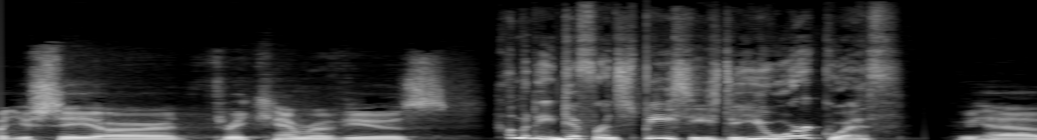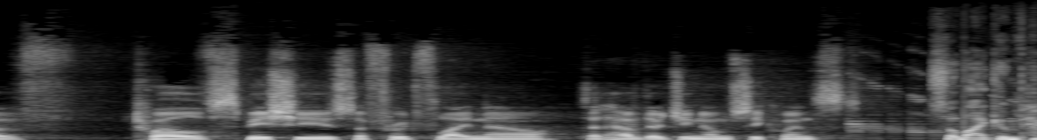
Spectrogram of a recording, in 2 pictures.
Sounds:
speech synthesizer, music, speech

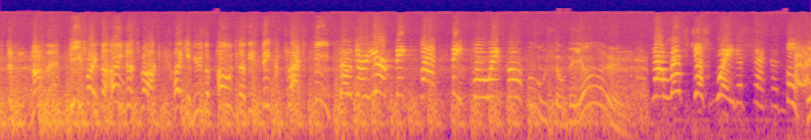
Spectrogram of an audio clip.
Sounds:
speech, outside, rural or natural

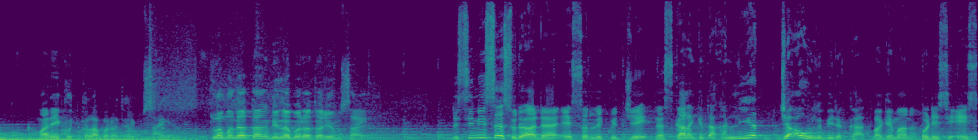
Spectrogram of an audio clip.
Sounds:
speech, music

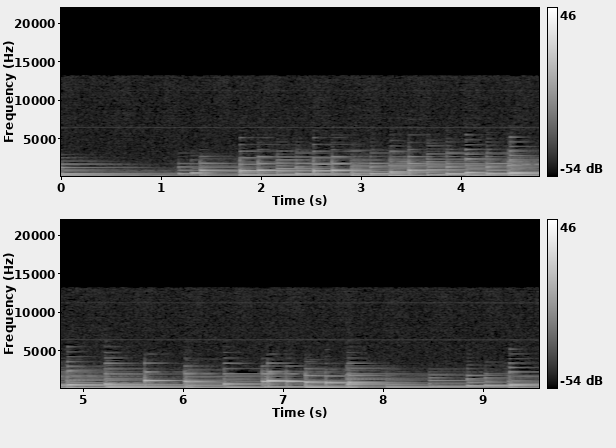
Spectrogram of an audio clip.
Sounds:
music

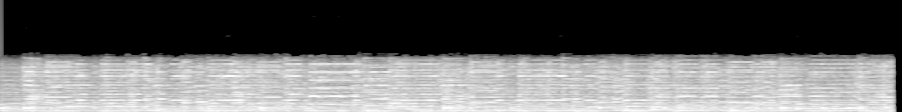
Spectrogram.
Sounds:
music

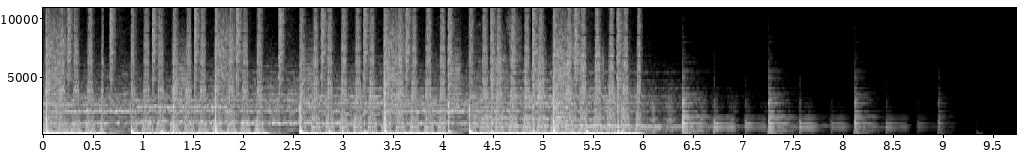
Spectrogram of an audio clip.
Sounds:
drum and bass, music

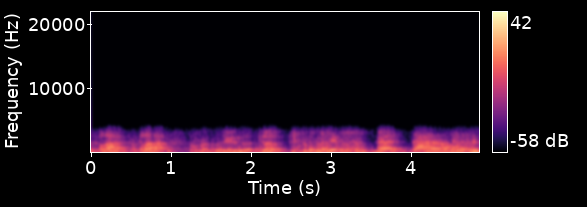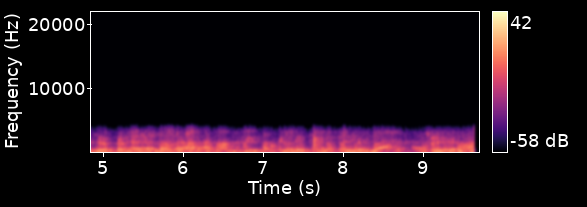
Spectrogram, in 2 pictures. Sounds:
speech

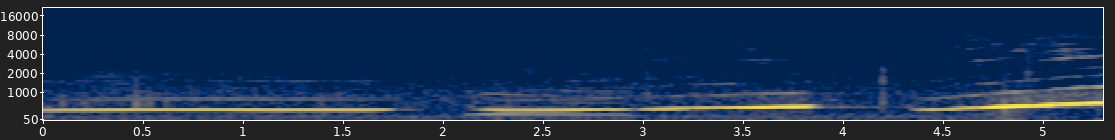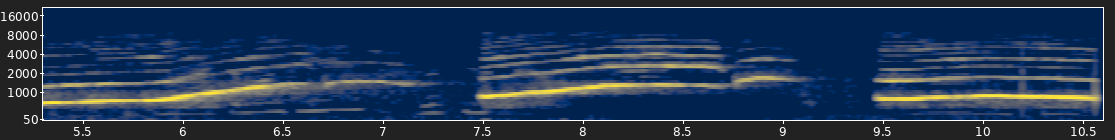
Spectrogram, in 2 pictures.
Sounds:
speech

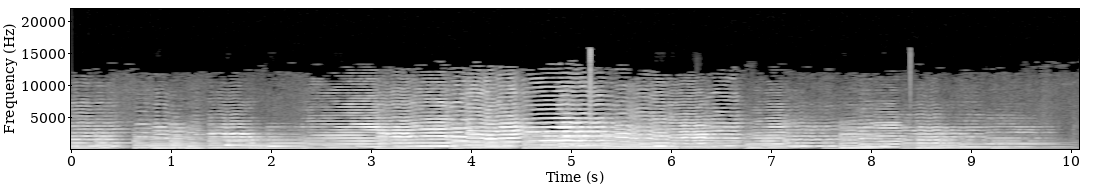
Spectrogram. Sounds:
music, musical instrument, violin

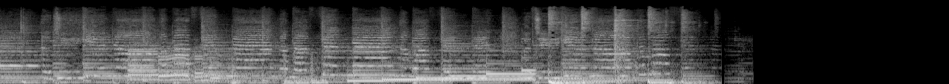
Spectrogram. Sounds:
musical instrument, guitar, music

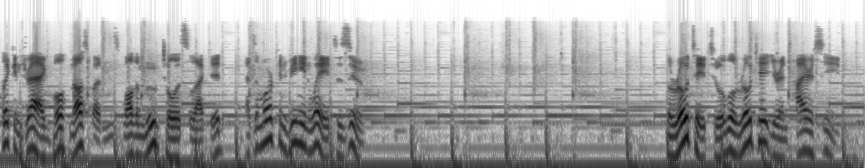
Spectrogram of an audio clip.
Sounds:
music, speech

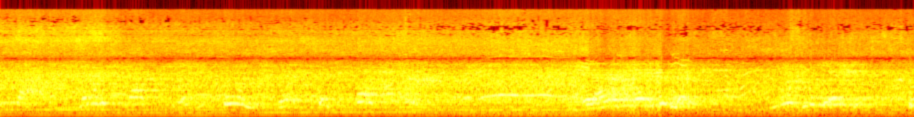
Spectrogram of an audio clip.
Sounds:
speech

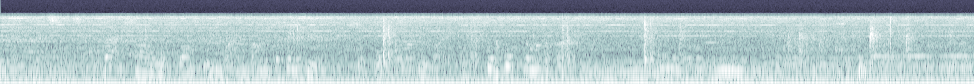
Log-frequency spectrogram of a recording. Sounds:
speech, music

